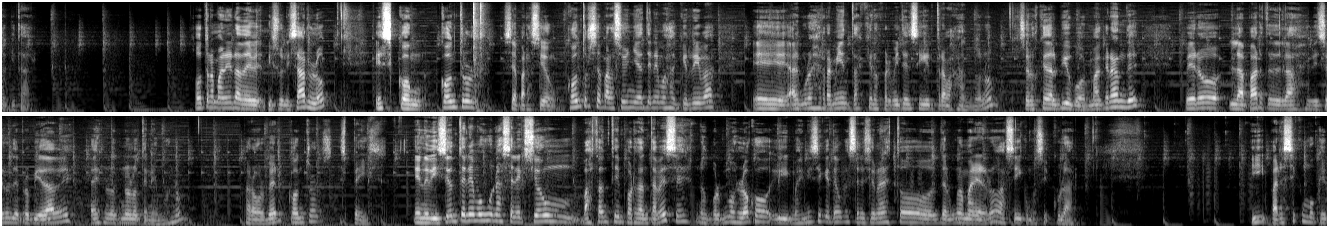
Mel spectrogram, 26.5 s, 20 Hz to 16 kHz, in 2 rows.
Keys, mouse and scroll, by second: 1.2 ctrl+space, 2.1-2.6 scroll up 3, 2.6-4.2 scroll down 3, 4.8 ctrl+space, 15.4 ctrl+space, 17.1 Tab, 17.7-19.2 scroll up 1, 19.2 right click, 19.2-19.7 scroll up 1, 19.7 right click, 20.1 right click, 23.1 shift+right click, 23.5 shift+right click, 23.8 shift+right click, 24.1 shift+right click, 24.6 shift+right click, 25.0 shift+right click, 25.4 shift+right click, 25.7 shift+right click, 26.1 shift+right click, 26.4 shift+right click.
